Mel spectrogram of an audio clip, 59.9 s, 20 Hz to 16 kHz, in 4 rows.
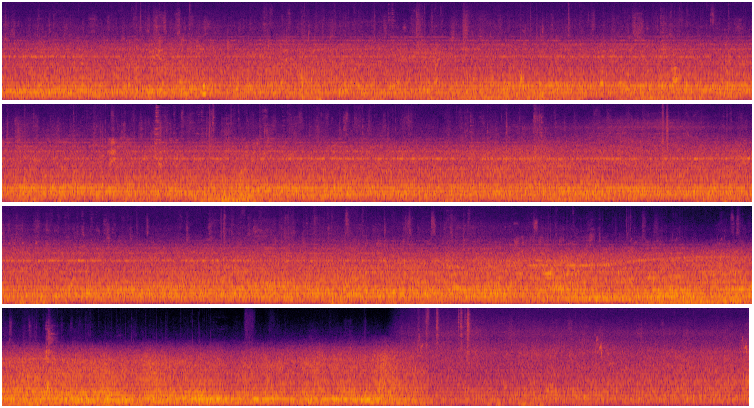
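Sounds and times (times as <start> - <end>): jet plane rumble with whine: 0.0 - 59.9.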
